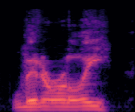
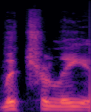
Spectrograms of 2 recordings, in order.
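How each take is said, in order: First: It is said with an American-style pronunciation. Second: It is said with a British-style pronunciation. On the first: This is the usual general American way, not the character's. "instead of literally" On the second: This is how the character says the word. "he says literally instead of"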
